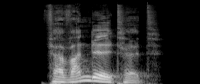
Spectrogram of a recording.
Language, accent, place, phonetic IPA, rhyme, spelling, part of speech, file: German, Germany, Berlin, [fɛɐ̯ˈvandl̩tət], -andl̩tət, verwandeltet, verb, De-verwandeltet.ogg
- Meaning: inflection of verwandeln: 1. second-person plural preterite 2. second-person plural subjunctive II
